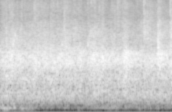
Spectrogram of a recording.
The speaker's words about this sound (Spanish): Y si está de acuerdo conmigo, ahora sí le invito a que le dé un fuerte aplauso al Señor. Bien fuerte. Porque Dios es bueno.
